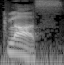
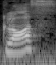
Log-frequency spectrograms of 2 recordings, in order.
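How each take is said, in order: First: The vowel sounds like an a. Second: The vowel sounds like an o. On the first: The speaker calls it right. "it's class" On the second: The speaker calls it wrong. "they make it O"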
